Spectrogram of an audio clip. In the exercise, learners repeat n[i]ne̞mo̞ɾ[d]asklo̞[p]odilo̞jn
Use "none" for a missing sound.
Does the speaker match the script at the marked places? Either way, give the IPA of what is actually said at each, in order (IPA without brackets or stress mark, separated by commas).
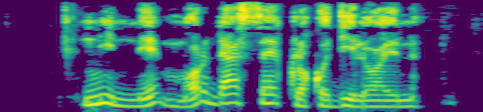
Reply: i, d, k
